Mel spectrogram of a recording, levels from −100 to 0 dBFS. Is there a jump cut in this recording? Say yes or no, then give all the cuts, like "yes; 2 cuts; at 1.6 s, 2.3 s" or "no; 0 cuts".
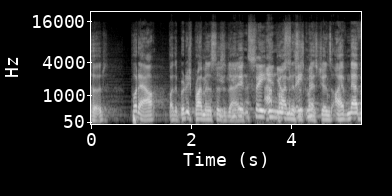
no; 0 cuts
